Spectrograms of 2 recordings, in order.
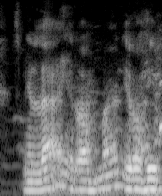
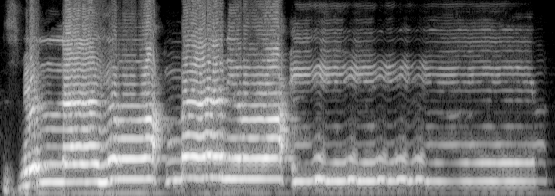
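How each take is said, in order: First: Low, soft, hurried recitation; old-man imam. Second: Slow melodic Quran chant; sung, superb student imam. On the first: Mocking how old men lead prayer, low and rushed. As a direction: rattle it off feebly like a grandpa. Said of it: "coba lamun aki-aki". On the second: Sung, showing how the student imam recites, long and melodious. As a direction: chant it beautifully, stretching the last syllable. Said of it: "Imamna luar biasa, santri Yamuti penghafal Quran". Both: Shown as a demonstration.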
